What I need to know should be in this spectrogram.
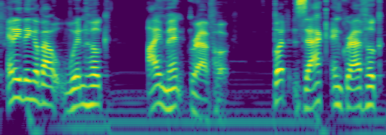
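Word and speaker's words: Gravhoek: He said it was like Windhook, and I took that literally, but he simply was referring to the H O E K part of the name.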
